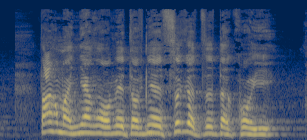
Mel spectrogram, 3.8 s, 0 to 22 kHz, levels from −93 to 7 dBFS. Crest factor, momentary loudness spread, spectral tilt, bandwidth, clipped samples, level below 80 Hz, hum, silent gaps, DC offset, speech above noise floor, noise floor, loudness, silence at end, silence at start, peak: 16 dB; 4 LU; -6 dB/octave; 17 kHz; under 0.1%; -70 dBFS; none; none; under 0.1%; 33 dB; -52 dBFS; -20 LUFS; 0.35 s; 0.5 s; -4 dBFS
